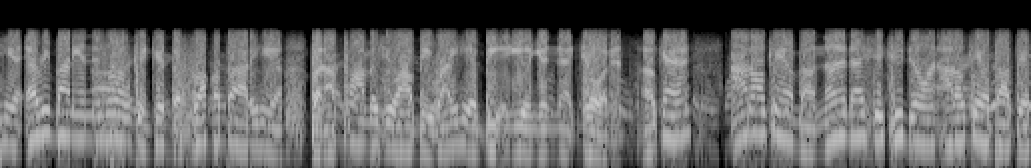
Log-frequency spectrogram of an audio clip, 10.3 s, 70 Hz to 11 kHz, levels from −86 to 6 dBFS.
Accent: American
